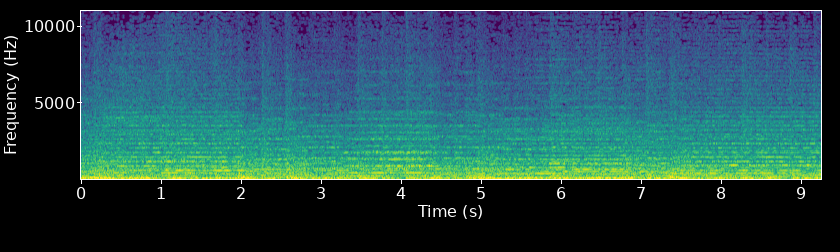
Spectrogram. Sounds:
music

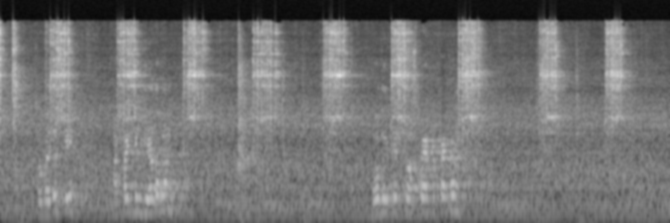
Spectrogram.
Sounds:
speech

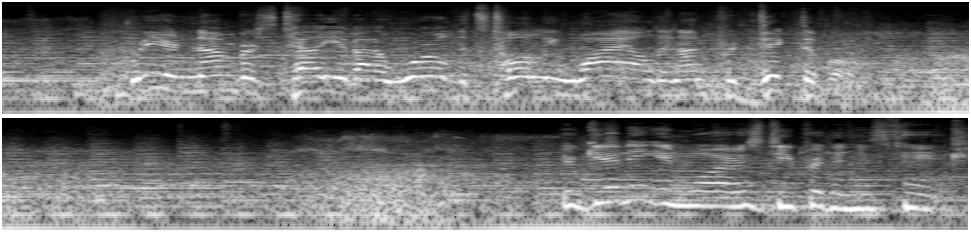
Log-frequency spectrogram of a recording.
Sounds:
speech, music

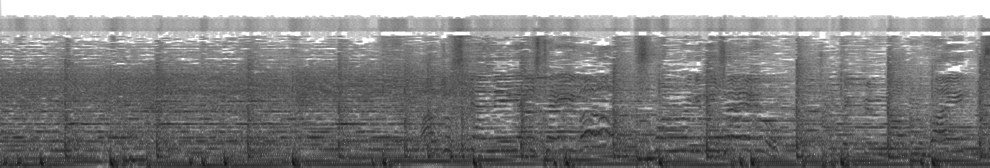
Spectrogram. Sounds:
music

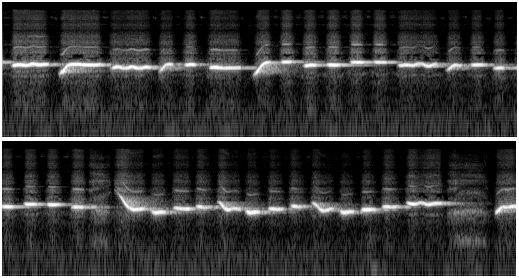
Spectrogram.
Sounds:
people whistling

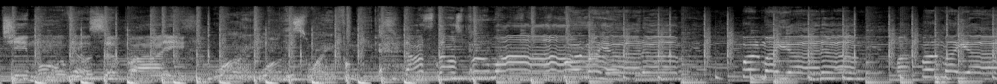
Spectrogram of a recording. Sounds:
afrobeat, music

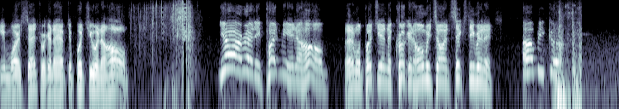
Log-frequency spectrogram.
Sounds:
speech, inside a small room

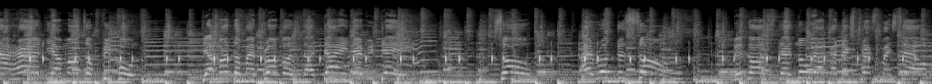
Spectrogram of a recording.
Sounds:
music, speech

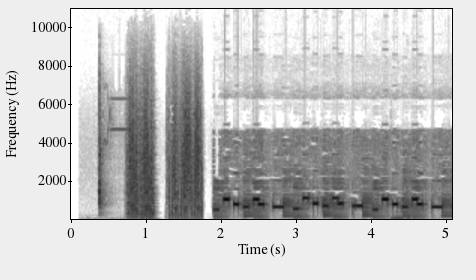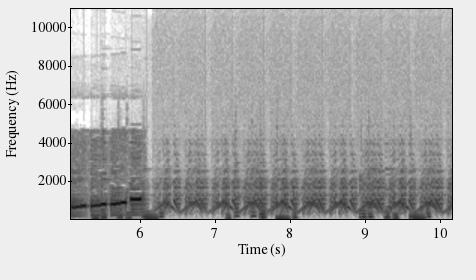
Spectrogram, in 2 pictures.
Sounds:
music

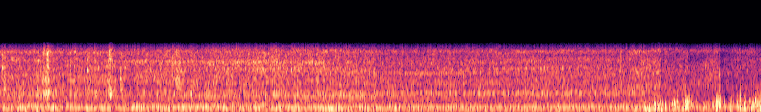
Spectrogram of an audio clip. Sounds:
vehicle, truck

